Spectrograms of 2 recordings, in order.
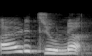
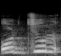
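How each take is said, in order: First: The final 'n' carries a full vowel after it. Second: The name ends on a bare 'n' consonant. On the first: The speaker calls it right. "আমাদের ন পূর্ণ উচ্চারণ করতে হবে" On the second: The speaker calls it wrong. "অর্জুন উবাচ নয়"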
